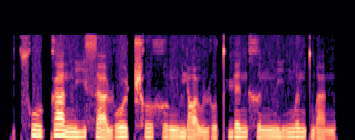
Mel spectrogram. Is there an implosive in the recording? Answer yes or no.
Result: no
